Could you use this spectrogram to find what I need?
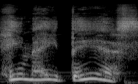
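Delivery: very large, loud stage whisper. Playing a character pointing out who made a dress: very large stage whisper. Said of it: "in a very large stage whisper".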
